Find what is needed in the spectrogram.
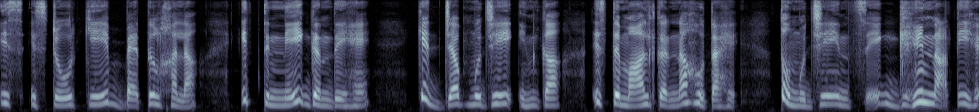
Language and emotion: Urdu, disgusted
